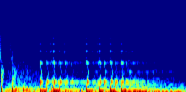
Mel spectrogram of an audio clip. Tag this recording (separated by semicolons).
alien; bwah; design; laser; pop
